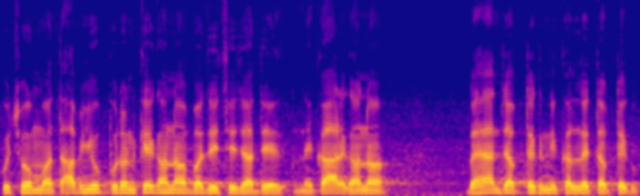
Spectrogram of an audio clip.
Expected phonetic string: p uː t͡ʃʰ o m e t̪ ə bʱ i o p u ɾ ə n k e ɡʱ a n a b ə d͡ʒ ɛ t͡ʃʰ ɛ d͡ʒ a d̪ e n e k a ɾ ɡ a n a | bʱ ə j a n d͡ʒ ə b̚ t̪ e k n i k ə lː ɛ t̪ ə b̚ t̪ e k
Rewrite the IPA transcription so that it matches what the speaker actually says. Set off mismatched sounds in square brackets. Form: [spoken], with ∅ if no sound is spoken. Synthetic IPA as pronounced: p [u] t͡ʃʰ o m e t̪ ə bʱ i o p u ɾ ə n k e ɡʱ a n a b ə d͡ʒ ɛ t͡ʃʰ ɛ d͡ʒ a d̪ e n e k a ɾ ɡ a n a | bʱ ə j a n d͡ʒ ə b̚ t̪ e k n i k ə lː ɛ t̪ ə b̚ t̪ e k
